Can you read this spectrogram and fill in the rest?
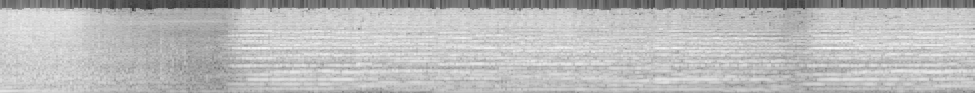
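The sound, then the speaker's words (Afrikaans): A vehicle engine roars up at night, briefly easing off, then holding a steady, loud revving drone with strong harmonic tones, dipping slightly near the end before continuing. “Gedag, ek hoor 'n voertuig in die nag.”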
